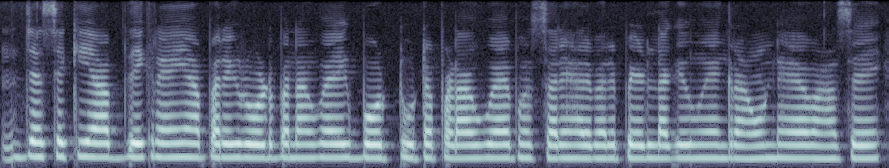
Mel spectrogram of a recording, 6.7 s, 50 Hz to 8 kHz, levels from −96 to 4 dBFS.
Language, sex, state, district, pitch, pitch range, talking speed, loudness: Hindi, female, Madhya Pradesh, Bhopal, 235 Hz, 230-240 Hz, 270 wpm, -15 LUFS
